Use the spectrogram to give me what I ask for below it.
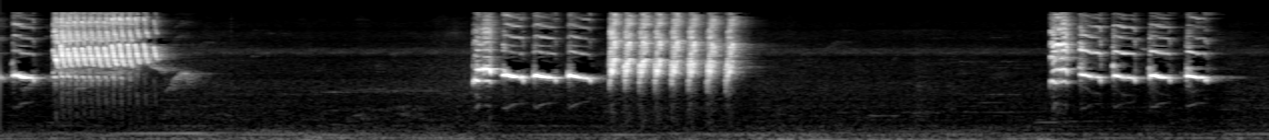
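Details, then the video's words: Ngeplong-style Orange-headed thrush song for coaxing lazy birds to sing: bright, very high chattering bursts and fast repeated whistled notes in three separate loud phrases. "ANIS MERAH Ngeplong Masteran Jahat Untuk Burung Yang Malas Bunyi Agar Lebih Gacor Selalu"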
